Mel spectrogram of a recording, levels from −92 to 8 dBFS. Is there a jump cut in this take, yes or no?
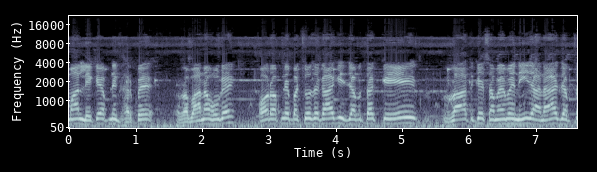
no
